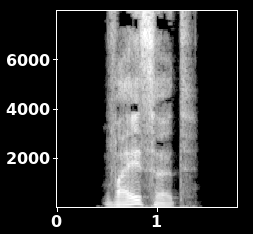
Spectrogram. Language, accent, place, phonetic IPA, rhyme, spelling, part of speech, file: German, Germany, Berlin, [ˈvaɪ̯sət], -aɪ̯sət, weißet, verb, De-weißet.ogg
- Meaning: second-person plural subjunctive I of weißen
